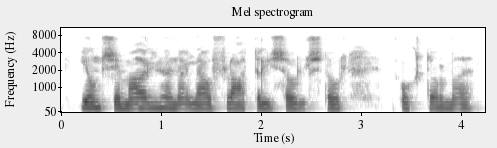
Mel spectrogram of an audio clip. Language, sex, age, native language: Icelandic, female, 13, Icelandic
